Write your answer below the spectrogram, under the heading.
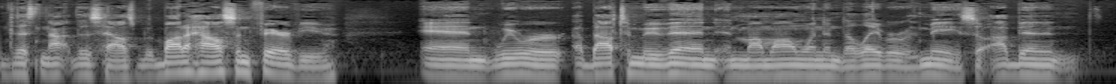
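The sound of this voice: A man speaks at low pitch and a moderate pace with fairly even intonation. The recording is very clean, with a silent background.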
